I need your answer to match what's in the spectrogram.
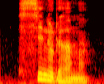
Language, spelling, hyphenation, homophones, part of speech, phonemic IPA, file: French, sinogramme, si‧no‧gramme, sinogrammes, noun, /si.nɔ.ɡʁam/, LL-Q150 (fra)-sinogramme.wav
- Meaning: Chinese character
